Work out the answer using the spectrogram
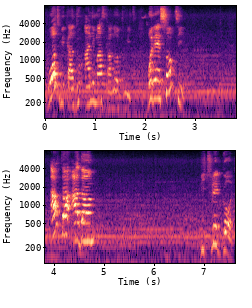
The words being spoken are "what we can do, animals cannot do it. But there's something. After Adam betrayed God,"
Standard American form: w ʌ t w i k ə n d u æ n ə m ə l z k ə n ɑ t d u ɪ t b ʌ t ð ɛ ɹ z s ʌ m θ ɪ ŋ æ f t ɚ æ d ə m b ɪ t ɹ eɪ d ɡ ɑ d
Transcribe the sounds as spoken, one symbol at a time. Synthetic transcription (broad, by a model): w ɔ t w i k ə n d u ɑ n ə m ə l s k ə n ɑ t d u ɪ t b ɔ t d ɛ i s s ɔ m t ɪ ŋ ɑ f t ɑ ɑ d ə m b ɪ t ɹ eɪ d ɡ ɑ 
